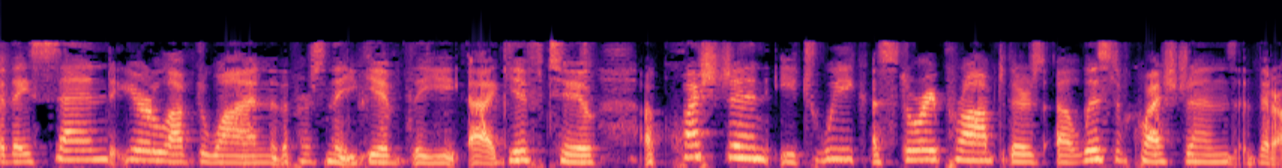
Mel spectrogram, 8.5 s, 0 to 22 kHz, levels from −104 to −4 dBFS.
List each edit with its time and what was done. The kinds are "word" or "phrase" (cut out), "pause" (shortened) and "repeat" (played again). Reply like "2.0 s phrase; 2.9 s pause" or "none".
none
